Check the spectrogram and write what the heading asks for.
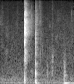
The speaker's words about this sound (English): We're slapping our thigh. We are not jacking off. Yeah. That's a thigh.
